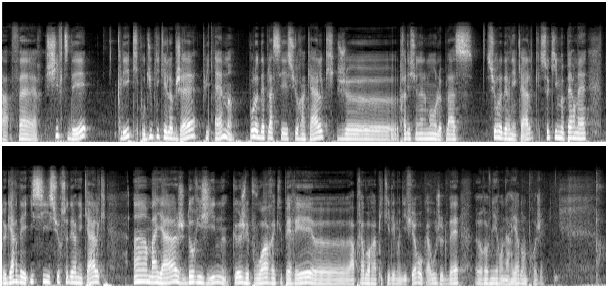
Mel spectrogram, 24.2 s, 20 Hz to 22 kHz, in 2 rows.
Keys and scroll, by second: 1.1 shift+d.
